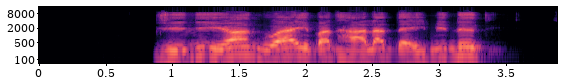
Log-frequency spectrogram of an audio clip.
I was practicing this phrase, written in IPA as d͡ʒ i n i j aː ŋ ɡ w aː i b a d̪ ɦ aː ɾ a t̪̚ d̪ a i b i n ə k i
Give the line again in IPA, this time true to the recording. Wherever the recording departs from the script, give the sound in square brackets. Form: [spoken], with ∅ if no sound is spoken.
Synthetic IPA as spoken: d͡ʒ i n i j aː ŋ ɡ w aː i b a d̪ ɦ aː [l] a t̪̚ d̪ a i [m] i n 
